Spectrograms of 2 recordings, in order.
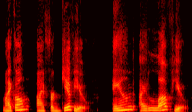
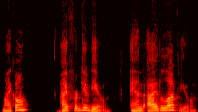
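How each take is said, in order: First: Full-voiced, emphatic affirmation; even more conviction. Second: Measured, sincere affirmation; with conviction. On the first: Client declares self-forgiveness after coach, with strong conviction. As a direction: declare it, stretching the last phrase. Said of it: "say it with even more conviction". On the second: Client repeats self-forgiveness after coach, with steady conviction. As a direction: say it firmly, a little restrained. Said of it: "Now say it with conviction". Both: Shown as a demonstration.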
